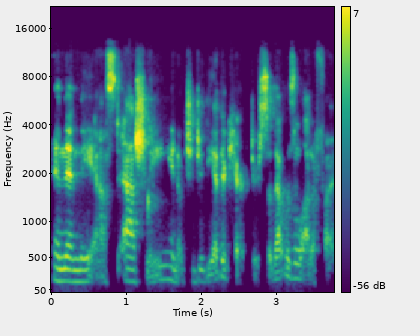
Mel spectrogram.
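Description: Deep-voiced older woman, gravelly, chatty. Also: fairly even intonation, fast talker, fairly bright tone. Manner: chatty, rambling, many fillers. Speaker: former wrestler, interview guest. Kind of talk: casual interview.

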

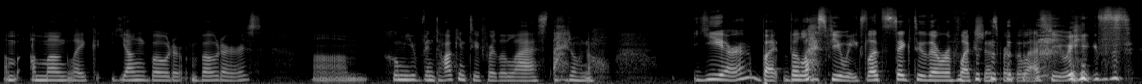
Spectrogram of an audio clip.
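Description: A woman's voice: medium pitch, fairly even intonation, a little slow. A woman co-hosting a podcast, chatting casually and laughing with her co-host.

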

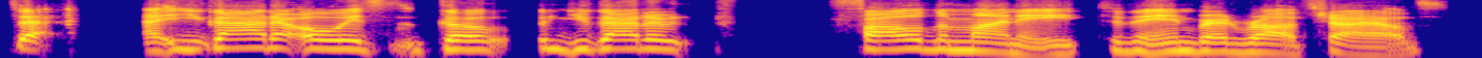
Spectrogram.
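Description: Bright-voiced sarcastic woman host. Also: medium pitch, expressive, no echo. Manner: sarcastic, quick asides while reading chat. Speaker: show host reading viewer questions. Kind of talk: casual online talk show. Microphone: video call.

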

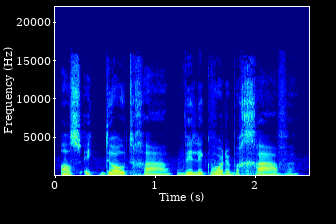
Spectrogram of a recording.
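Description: A woman's voice: on the low side, normal speed, lightly acted. A woman playing a devout, insistent elderly mother. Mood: indignant, firm. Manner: insistent, sprinkles pious phrases into speech. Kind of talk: audio drama reading.

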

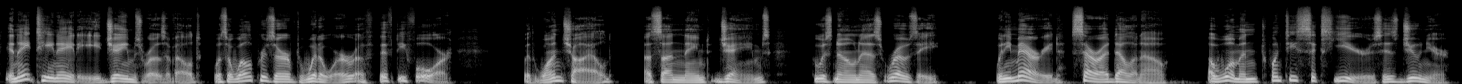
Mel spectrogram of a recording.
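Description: A man reads a nonfiction audiobook in a measured, clearly enunciated way, close to the microphone. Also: fairly low pitch, very animated, no room sound. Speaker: audiobook narrator. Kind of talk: scripted nonfiction audiobook narration. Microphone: close studio microphone.

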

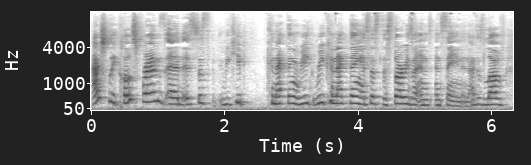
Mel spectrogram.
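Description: A woman's voice: fairly high pitch, brisk, a bit bright. A woman hosting a casual talk radio show as a coach, chatty, informal and emphatic.

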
